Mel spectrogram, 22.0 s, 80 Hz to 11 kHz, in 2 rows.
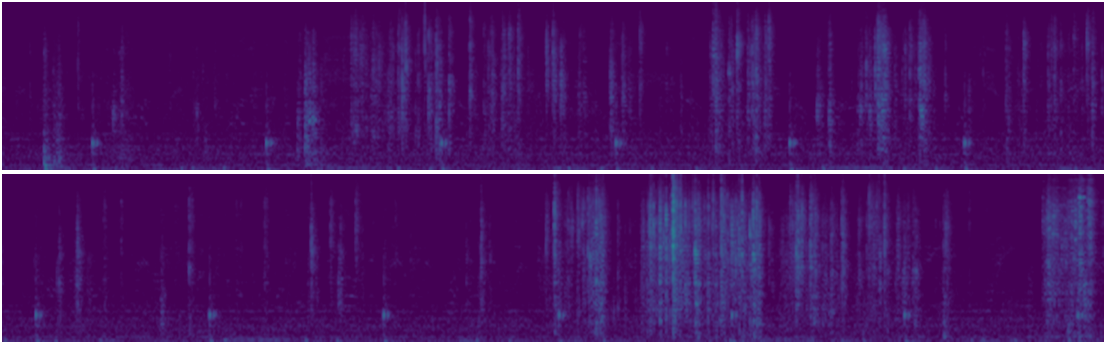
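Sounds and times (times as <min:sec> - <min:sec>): plastic bag crinkling: 0:03.4 - 0:06.5, 0:07.1 - 0:11.0, 0:15.8 - 0:20.6.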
